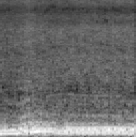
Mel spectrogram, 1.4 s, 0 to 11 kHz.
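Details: 1974 Chevy Caprice V8 from an engine build, first fired up at the machine shop after fitting an aftermarket high-power starter; strong, even rumble holding steady revs with no knocks, ticks or misses, a healthy fresh engine running normally.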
